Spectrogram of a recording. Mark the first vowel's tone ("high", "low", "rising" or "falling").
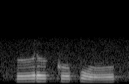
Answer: rising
